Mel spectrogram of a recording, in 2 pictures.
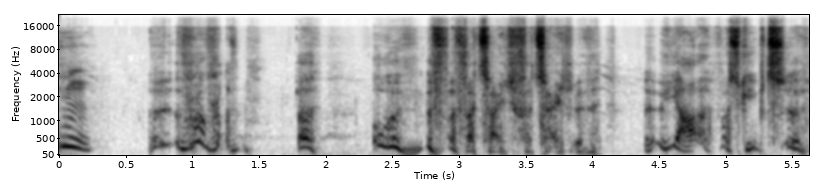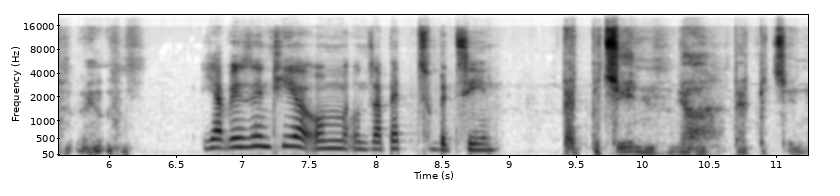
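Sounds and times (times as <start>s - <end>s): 
speech: 0.1s - 11.2s
person clearing throat: 0.7s - 3.0s.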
